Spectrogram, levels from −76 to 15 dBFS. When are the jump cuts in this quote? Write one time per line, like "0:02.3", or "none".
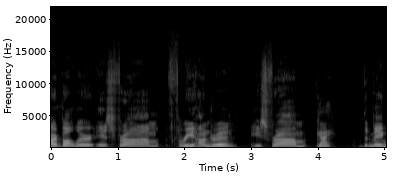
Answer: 0:04.0

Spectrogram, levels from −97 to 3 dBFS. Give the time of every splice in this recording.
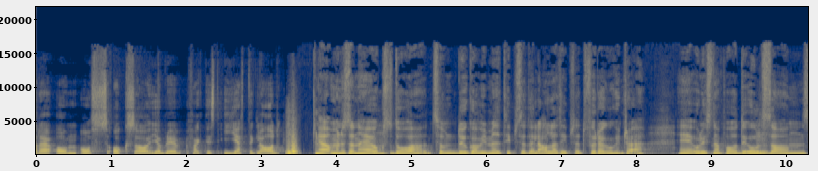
0:03.6

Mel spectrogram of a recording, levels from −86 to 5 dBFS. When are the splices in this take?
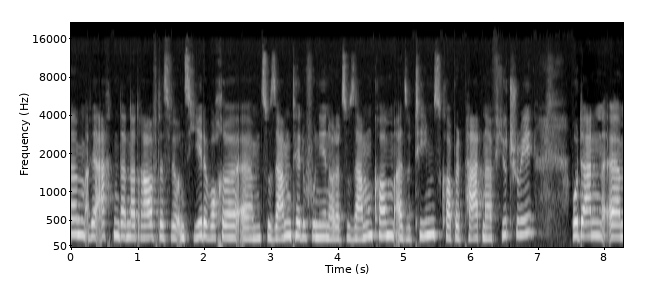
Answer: none

